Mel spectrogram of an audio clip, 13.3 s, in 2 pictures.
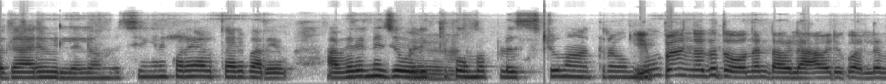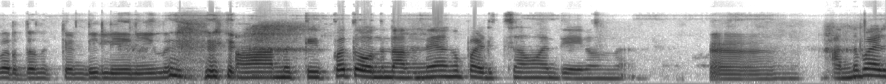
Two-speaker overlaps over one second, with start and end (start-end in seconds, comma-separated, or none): none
